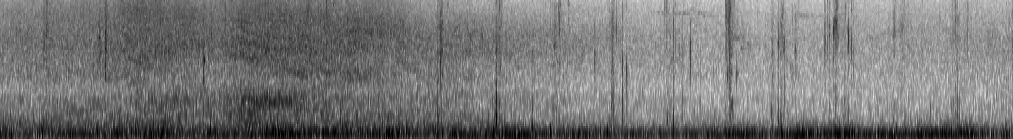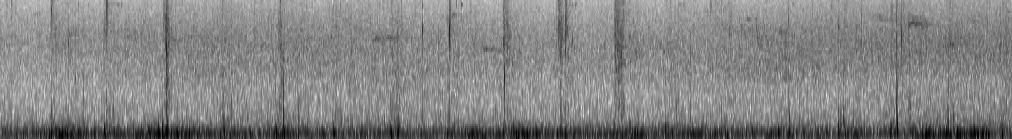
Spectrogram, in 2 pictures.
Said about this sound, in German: Regen, Pfützen und Bucheckern auf dem Boden.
